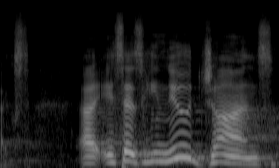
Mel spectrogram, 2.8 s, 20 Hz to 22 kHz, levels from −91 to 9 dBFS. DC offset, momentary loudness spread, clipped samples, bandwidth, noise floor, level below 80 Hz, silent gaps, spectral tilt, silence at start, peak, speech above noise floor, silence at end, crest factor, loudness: under 0.1%; 7 LU; under 0.1%; 15.5 kHz; -72 dBFS; -76 dBFS; none; -5 dB/octave; 0.05 s; -22 dBFS; 34 dB; 0 s; 18 dB; -39 LUFS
